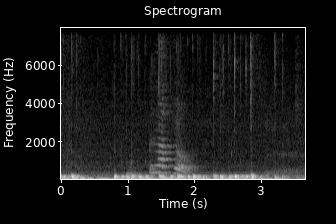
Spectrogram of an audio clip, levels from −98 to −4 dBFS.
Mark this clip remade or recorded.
recorded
